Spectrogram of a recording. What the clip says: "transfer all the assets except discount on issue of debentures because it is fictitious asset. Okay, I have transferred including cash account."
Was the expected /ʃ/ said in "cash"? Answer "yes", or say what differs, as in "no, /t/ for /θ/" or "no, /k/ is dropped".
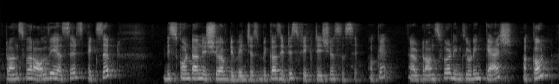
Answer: yes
